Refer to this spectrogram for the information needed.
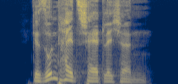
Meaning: inflection of gesundheitsschädlich: 1. strong genitive masculine/neuter singular 2. weak/mixed genitive/dative all-gender singular 3. strong/weak/mixed accusative masculine singular
- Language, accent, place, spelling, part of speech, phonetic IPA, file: German, Germany, Berlin, gesundheitsschädlichen, adjective, [ɡəˈzʊnthaɪ̯t͡sˌʃɛːtlɪçn̩], De-gesundheitsschädlichen.ogg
